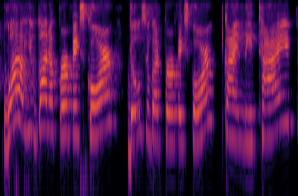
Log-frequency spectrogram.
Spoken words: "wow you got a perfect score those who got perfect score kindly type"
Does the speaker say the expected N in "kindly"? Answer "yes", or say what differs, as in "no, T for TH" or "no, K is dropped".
yes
